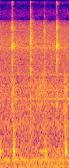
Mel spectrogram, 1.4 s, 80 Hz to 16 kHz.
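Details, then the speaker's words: Texas Star DX 65 CB amplifier under repair, run on low power: crisp regular clicks about three per second as the delay relay kicks in; normal. "sounds like it's when you turn the low part it kicks the delay on too"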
